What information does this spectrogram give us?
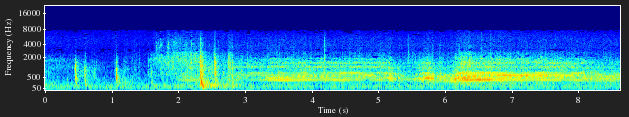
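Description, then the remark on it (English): A freight train's whistle sounds outside, a long steady harmonic blast that swells and shifts slightly in pitch, preceded by a few sharp clanks and knocks, with no voices. “Hear that, Iris? Freight train.”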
